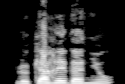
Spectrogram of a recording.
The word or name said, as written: carre d'agneau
